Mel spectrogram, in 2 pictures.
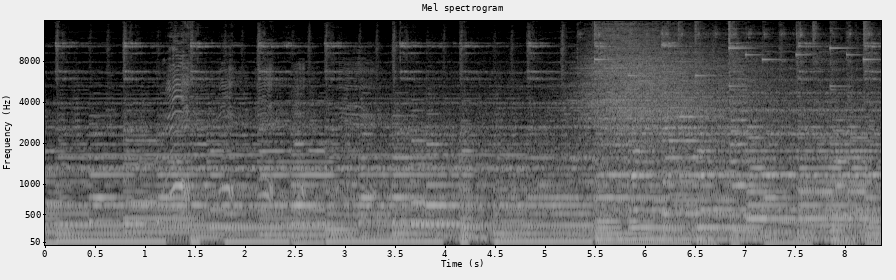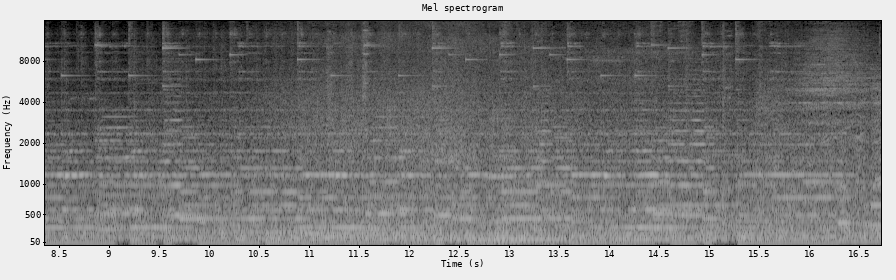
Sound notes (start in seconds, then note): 3.0 Santa laughing; 3.0 upbeat Christmas music; 10.6 traffic rumbling; 10.6 upbeat Christmas music; 15.9 people chattering; 15.9 upbeat Christmas music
